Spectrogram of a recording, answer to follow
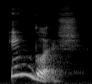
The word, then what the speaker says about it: English: unstressed vowels for example English has two syllables and you need to stress the first vowel like English and fortunate has three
